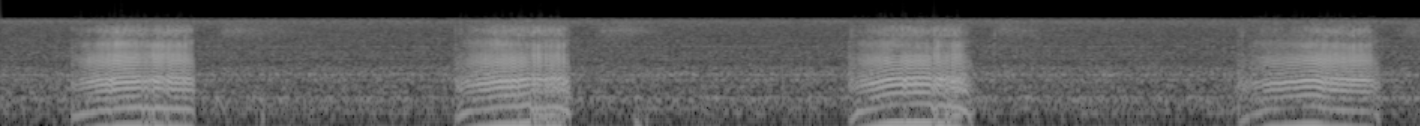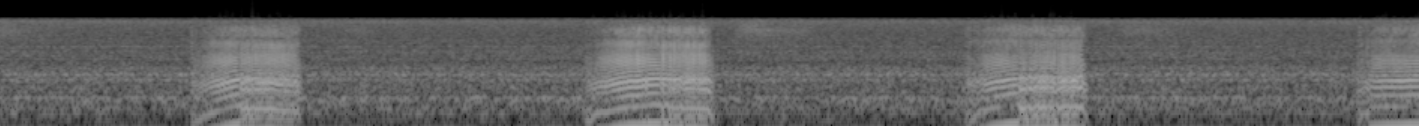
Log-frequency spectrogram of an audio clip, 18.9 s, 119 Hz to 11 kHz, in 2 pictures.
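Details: Bulldog snoring: loud, regular rattling snores about 23 a minute, each a rising and falling honk on inhalation.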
